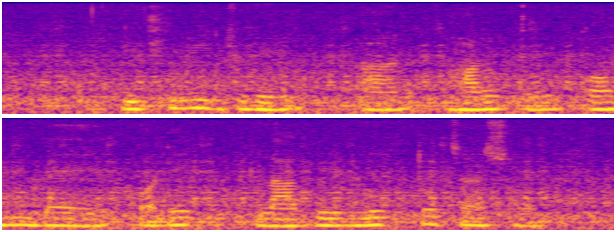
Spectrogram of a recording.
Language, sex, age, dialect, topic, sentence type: Bengali, male, 18-24, Northern/Varendri, agriculture, statement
